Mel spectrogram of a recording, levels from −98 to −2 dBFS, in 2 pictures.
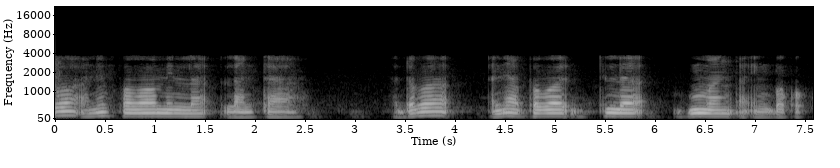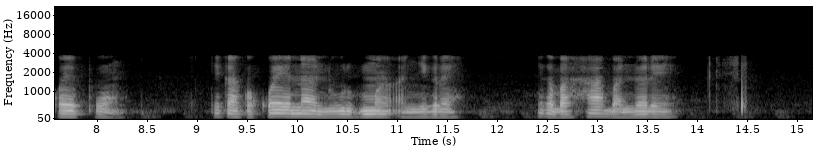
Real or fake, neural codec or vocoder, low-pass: real; none; 3.6 kHz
